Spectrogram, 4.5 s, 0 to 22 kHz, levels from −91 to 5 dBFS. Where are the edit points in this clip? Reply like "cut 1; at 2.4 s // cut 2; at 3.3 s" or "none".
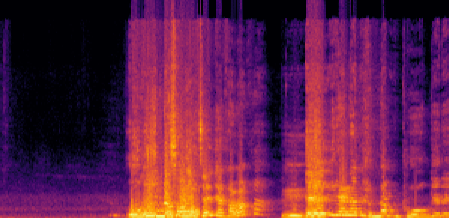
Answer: cut 1; at 2.0 s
